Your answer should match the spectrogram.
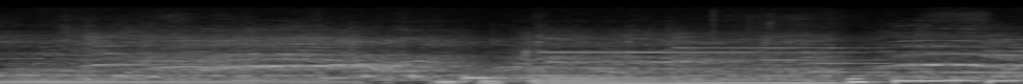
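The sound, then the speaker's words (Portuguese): A church audience runs, jumps and shouts excitedly over loud, steady music with deep sustained tones. The noisy crowd sound fills the whole stretch without a pause. “Por que esse povo está correndo? Pulando, gritando.”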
